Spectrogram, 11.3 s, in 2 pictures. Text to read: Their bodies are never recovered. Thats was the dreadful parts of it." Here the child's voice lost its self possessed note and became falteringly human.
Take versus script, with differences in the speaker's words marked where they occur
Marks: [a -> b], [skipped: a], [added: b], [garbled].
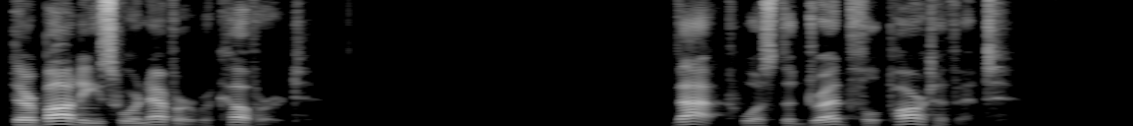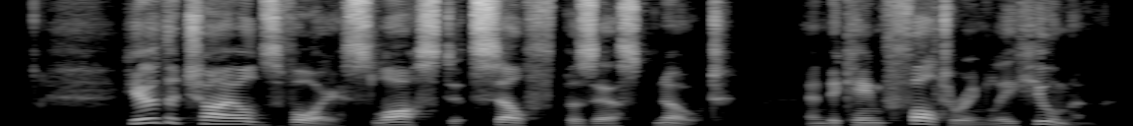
Their bodies [are -> were] never recovered. [Thats -> That] was the dreadful [parts -> part] of it." Here the child's voice lost its self possessed note and became falteringly human.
